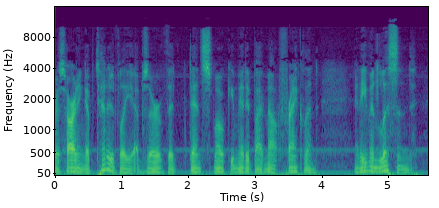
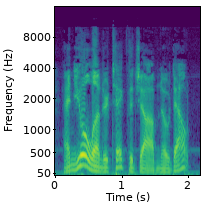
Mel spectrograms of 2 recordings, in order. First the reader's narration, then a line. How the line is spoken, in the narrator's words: cried Pencroft with a shout of laughter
